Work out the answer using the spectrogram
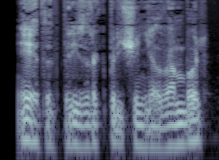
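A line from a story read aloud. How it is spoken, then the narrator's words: Gently asked. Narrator (Russian): мягко спросил Пуаро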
